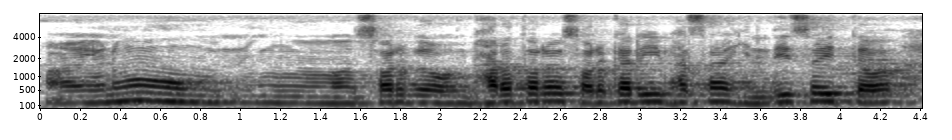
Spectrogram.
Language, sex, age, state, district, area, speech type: Odia, male, 45-60, Odisha, Puri, urban, spontaneous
